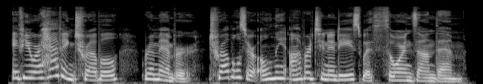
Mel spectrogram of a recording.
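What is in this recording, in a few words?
if you are having trouble, female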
